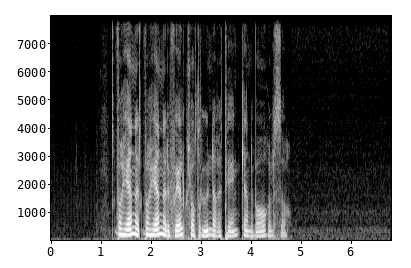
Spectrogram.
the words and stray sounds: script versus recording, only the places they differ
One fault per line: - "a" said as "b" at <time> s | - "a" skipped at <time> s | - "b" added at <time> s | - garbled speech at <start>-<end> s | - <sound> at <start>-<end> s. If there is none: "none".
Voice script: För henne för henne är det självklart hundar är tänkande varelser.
none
